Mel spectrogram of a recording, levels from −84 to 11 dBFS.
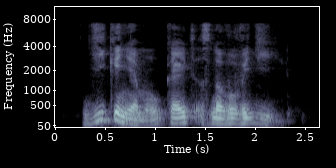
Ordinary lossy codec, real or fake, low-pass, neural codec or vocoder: AAC, 64 kbps; real; 7.2 kHz; none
